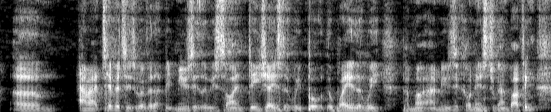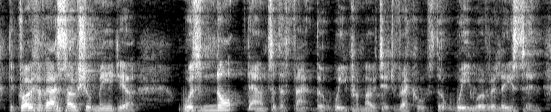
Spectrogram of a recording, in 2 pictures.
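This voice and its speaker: Amid audible room echo, a man speaks at a moderate pace and medium pitch with ordinary pitch variation. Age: 60s. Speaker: record label founder and DJ. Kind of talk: onstage interview at a music workshop.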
